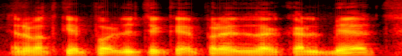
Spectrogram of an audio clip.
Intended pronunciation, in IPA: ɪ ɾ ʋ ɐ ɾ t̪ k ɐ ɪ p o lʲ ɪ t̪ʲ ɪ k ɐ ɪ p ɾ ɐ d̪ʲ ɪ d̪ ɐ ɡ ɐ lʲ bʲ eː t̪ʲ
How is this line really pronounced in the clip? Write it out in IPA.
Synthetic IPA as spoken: ɪ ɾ ʋ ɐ t̪ k ɐ ɪ p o lʲ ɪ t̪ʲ ɪ k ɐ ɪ p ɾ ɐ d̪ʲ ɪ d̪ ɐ k ɐ lʲ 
